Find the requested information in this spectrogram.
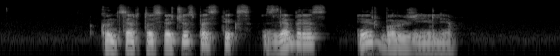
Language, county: Lithuanian, Vilnius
